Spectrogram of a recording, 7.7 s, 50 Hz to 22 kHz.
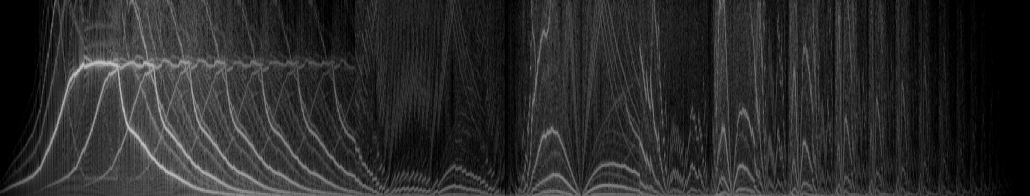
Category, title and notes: Sound effects > Experimental
Analog Bass, Sweeps, and FX-075
dark, mechanical, electronic, analogue, fx, oneshot, sweep, snythesizer, korg, weird, effect, retro, robotic, sfx, bass, analog, electro, vintage, robot, pad, trippy, scifi, bassy, sample, sci-fi, alien, basses, synth, complex, machine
